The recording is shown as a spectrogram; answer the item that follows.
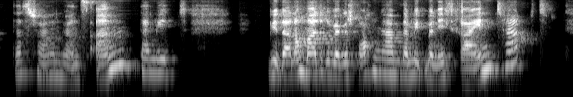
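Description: This woman talks at a moderate pace. Her intonation is lively. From Saxony, eastern Germany (Leipzig); Saxony. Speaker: knowledge management expert; presenter. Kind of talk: online lecture / live session. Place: home room.

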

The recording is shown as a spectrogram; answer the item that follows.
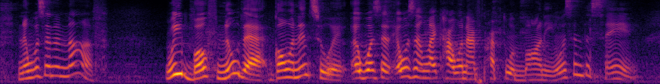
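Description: Over noticeable background noise, a woman talks at a fairly quick pace with a high pitch and very wide pitch swings. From Boston. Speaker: battle rapper. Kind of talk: casual interview chat.

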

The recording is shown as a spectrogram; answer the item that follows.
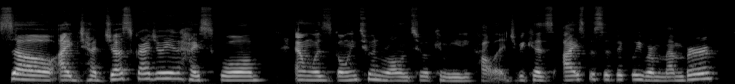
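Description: Against a quiet background, a woman speaks at a moderate pace with ordinary pitch variation and hardly any pauses. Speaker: podcast guest. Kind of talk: interview answer. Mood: warm, animated. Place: home room. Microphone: studio mic.

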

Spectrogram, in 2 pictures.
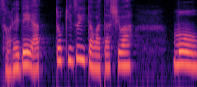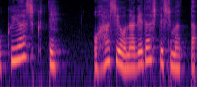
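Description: Her voice fairly high with a dark, mellow tone, a woman speaks at a fairly slow pace in a calm tone with lively intonation. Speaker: audiobook narrator. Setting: studio. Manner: calm, unhurried, measured pace with clear enunciation.

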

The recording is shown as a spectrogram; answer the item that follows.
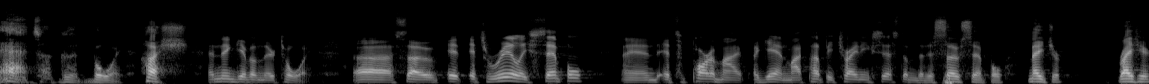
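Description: With a quiet background, a man speaks at a fairly slow pace in an animated tone, with big swings in loudness and ordinary pitch variation. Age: 60s. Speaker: dog trainer. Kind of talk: tutorial. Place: forest. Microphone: lapel.

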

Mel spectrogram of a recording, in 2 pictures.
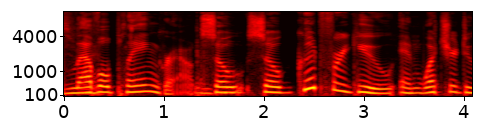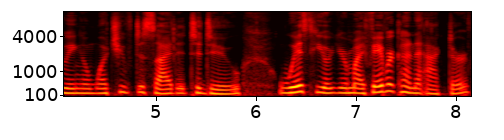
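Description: The voice has a dark, mellow tone and ordinary pitch variation, recorded dry with no echo against a quiet background. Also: woman, medium pitch for a woman, fairly slow pace. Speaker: talk show host. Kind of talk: radio talk show interview. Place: studio. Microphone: studio mic.

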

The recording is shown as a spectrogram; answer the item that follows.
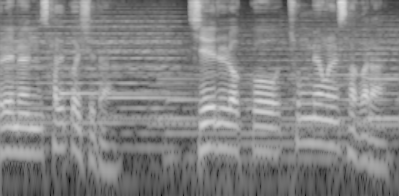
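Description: A man with a medium-pitched voice talks at a fairly slow pace while music plays in the background. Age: old. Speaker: grandfather reading scripture. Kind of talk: scripture reading for children.

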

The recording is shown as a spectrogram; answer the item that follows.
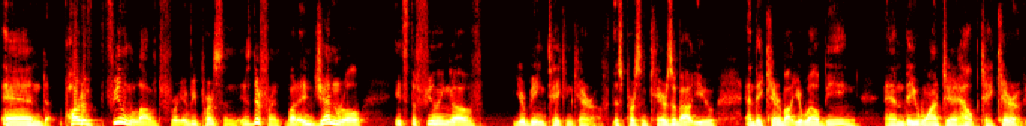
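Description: A man with an American accent and a normal speaking voice talks at a moderate pace, medium in pitch with ordinary pitch variation. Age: 40s. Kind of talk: casual chat.

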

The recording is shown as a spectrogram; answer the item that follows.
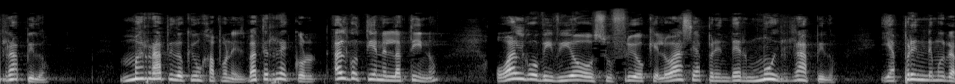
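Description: A man speaks at a high pitch with lively intonation and an animated tone. The background is quiet. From Colombia and Japan. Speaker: motivational speaker. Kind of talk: motivational talk. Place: hall. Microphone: podium.

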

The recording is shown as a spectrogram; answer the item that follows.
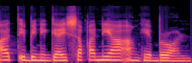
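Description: A woman speaks at a fairly slow pace in a flat monotone. The background is quiet. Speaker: religious sister reading scripture. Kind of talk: scripture reading aloud.

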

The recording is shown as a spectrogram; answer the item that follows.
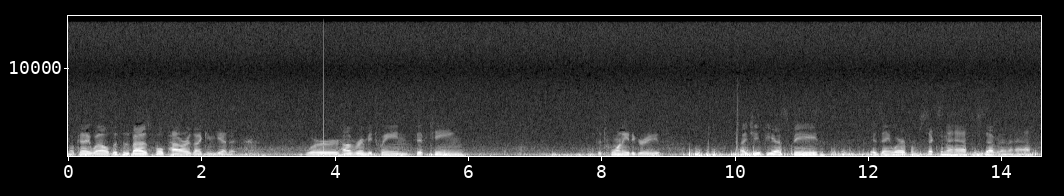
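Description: A man talks at a moderate pace with long, frequent pauses, his dry sound carrying no echo beneath loud background noise. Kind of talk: casual vlog chat. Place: boat. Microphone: phone near.

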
